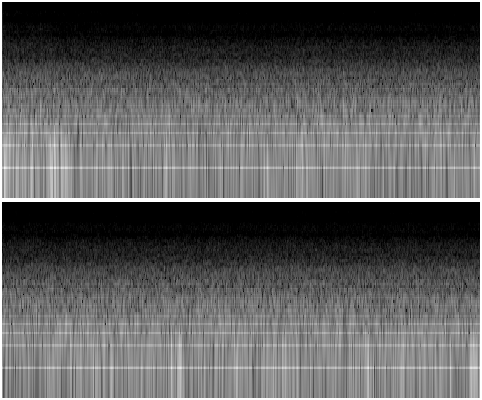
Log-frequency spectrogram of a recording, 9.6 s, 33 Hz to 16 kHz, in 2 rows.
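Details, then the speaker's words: Vintage Windsor (Lakewood P-21) box fan from 1970 or 1971, running on low speed: soft, even rush of air with a steady low rumble and no rattle; runs well with good spin-down time, blade only slightly out of balance. "so yeah fan runs pretty good though surprisingly it just seems like it's ready to go it runs good has a good spin down time"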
